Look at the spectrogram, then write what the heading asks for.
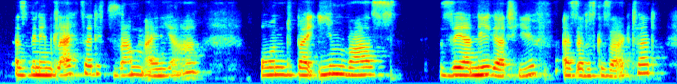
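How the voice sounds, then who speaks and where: Against a quiet background, a woman with a fairly high, somewhat breathy voice talks at a moderate pace in a monotone, flat intonation. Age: 20s. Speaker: radio trainee, pregnant guest. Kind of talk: casual interview.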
